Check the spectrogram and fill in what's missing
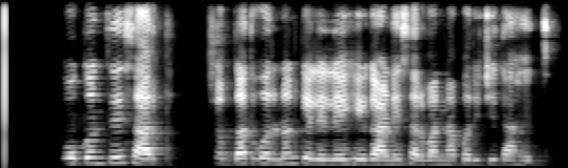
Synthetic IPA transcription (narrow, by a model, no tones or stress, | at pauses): kokənt͡sesaɾt̪ʰ | ɕəb̚d̪at̪ʋəɾɳənkeleleɦeɡaɽ̃esəɾʋanːapəɾit͡ɕit̪aɦet̪̚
